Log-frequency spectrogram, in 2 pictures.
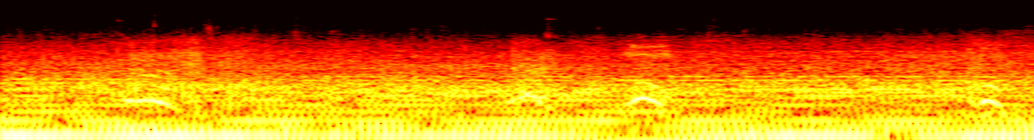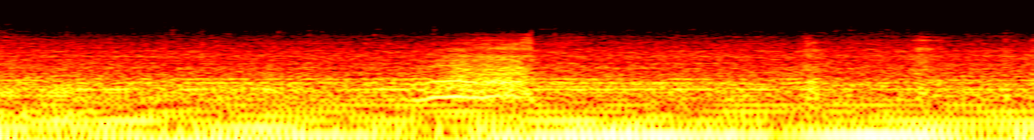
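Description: Film soundtrack: a deep, steady rumbling drone under a handful of short, strained human groans. The longest and loudest groan comes about seven and a half seconds in.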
